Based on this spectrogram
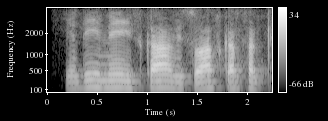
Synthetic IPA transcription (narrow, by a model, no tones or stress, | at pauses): jɐd̪imẽɪskaʋɪswaːskɐɾsɐk̚t̪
